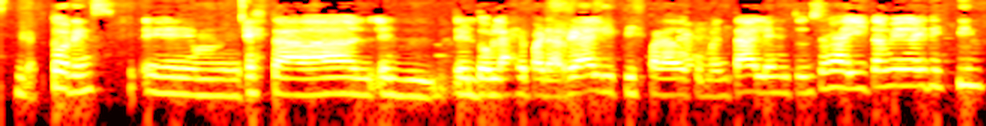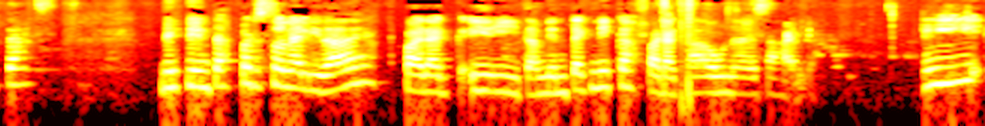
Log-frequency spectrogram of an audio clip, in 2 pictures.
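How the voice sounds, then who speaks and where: Talking casually in an interview, this Venezuelan voice actor and announcer is lively, laughs a lot and acts out examples. Her voice is a little high, and the poor audio carries a slight hiss or hum.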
